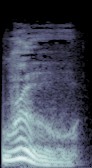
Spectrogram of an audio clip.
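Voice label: "rue", English, British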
